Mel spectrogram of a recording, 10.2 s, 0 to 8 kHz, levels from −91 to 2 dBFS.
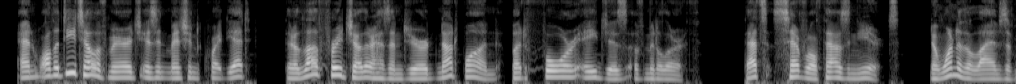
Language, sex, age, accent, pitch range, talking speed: English, male, 30-49, American, 135-180 Hz, 195 wpm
